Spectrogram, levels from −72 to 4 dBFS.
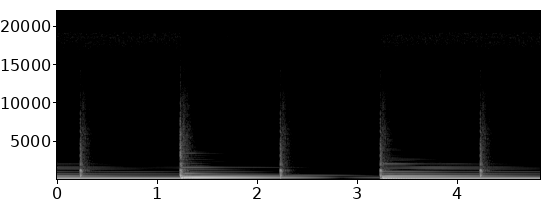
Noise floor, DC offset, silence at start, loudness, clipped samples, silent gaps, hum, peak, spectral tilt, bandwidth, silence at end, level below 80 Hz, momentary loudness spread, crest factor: -55 dBFS; under 0.1%; 0 s; -25 LUFS; under 0.1%; none; none; -10 dBFS; -8.5 dB/octave; 19 kHz; 0 s; -64 dBFS; 13 LU; 14 dB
